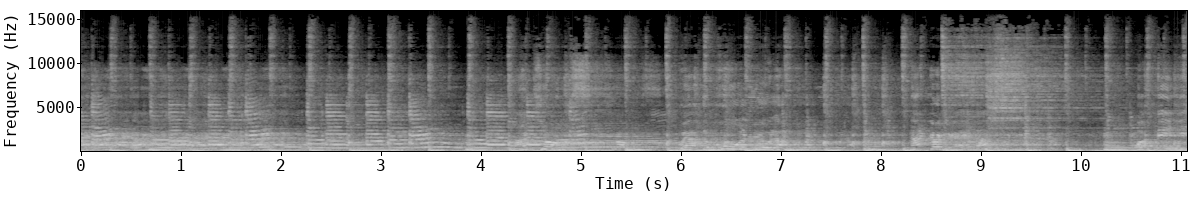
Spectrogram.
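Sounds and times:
electric guitar bent notes: 0:00.0 - 0:10.5
reggae band playing: 0:00.0 - 0:11.0.

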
